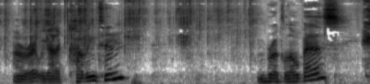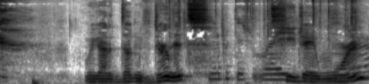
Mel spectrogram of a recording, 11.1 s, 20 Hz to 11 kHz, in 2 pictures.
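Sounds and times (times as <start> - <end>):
cardboard cards rustling: 0.0 - 4.0, 7.6 - 11.0.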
